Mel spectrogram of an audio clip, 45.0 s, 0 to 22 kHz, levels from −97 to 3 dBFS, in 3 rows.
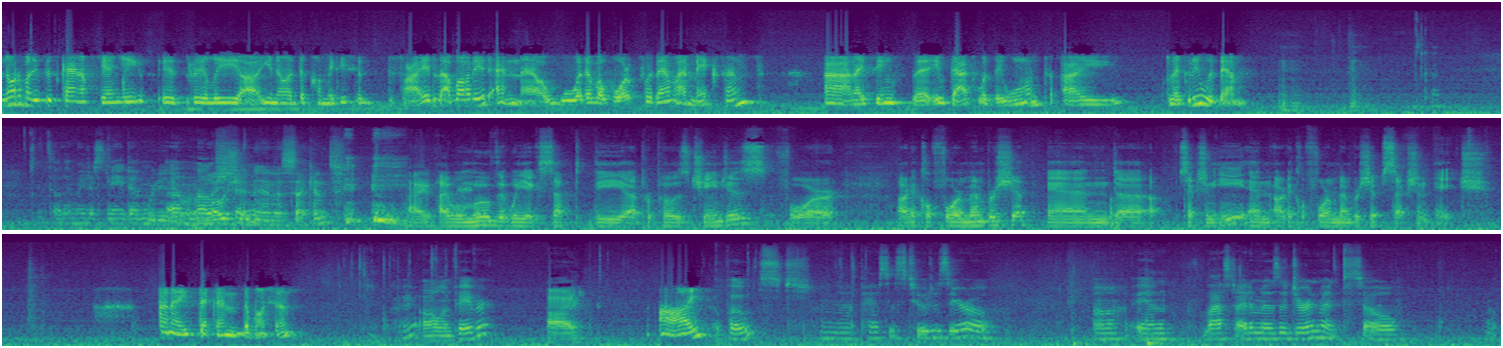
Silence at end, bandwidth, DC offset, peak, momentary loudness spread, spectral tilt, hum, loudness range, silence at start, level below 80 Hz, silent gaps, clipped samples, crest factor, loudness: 0 s; 14 kHz; under 0.1%; -4 dBFS; 19 LU; -5 dB/octave; none; 10 LU; 0 s; -42 dBFS; none; under 0.1%; 18 dB; -20 LUFS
